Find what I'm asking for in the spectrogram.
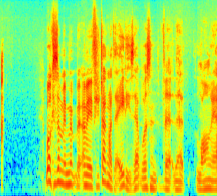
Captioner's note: none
